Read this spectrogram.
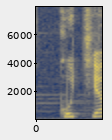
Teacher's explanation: а отже наголос падає на А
